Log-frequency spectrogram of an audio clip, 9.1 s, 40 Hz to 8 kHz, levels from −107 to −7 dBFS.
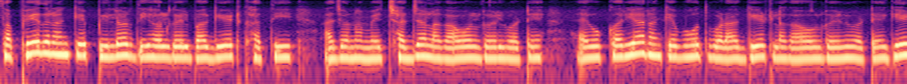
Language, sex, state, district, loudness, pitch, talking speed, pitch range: Bhojpuri, female, Uttar Pradesh, Ghazipur, -15 LUFS, 215 Hz, 190 wpm, 205-230 Hz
